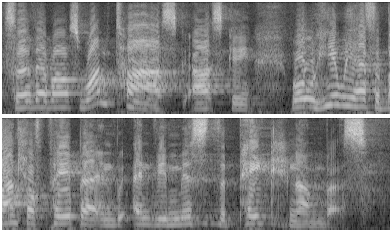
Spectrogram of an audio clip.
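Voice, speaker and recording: A non-native accent at a moderate pace with very wide pitch swings, plus audible room echo and noticeable background noise. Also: man. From Germany. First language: German. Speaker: author and conference speaker. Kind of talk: conference talk.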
